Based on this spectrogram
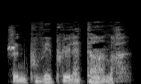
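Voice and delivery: usual speaking voice

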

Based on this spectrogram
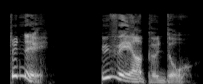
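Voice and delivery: high-pitched character voice; voice of Caudron. A narrator's reading. Woman offering water to an exhausted traveller, high character voice. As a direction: pitch it well up as another speaker. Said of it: "C'était la voix de Caudron".

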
